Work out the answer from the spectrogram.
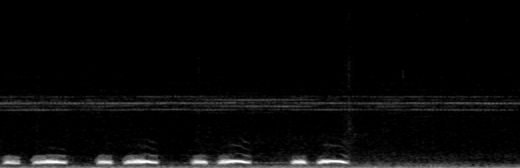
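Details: Decoy spotted dove giving four clear two-part coos, each a brief hoot then a drawn-out mellow coo, closely spaced, then stopping, leaving quiet low rumbling background.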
